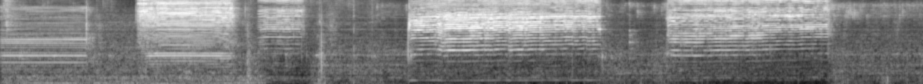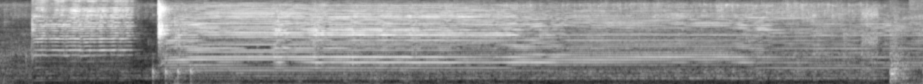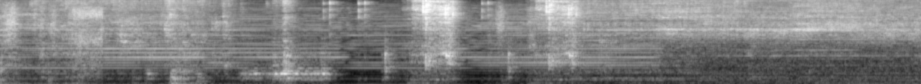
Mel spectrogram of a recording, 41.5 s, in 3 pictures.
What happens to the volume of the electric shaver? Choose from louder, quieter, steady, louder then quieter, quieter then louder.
quieter.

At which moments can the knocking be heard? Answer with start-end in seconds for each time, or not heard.
16.1-16.8.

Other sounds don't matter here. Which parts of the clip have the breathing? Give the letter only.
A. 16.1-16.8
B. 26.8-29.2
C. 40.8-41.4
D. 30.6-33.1
B.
